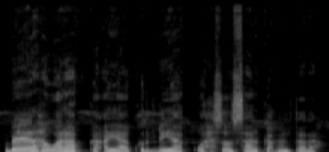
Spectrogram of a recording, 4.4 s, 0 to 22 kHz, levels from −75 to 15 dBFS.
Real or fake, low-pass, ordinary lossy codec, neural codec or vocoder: real; none; none; none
